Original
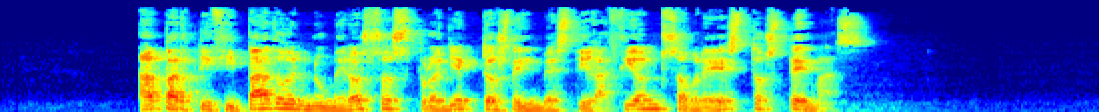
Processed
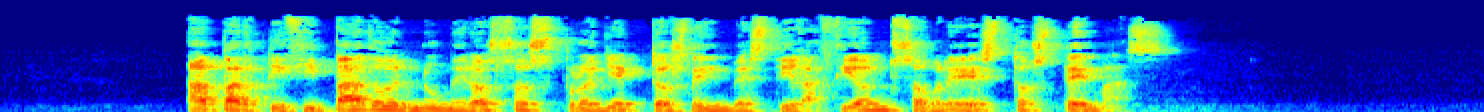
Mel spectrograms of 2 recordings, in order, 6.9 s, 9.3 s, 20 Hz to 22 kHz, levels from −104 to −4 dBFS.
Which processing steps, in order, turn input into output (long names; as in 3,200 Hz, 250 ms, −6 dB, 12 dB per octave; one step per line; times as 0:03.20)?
wrong playback speed 45 rpm record played at 33 rpm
